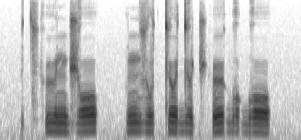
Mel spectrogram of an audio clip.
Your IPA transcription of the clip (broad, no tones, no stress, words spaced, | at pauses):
t͡sʼʉnd͡ʒo | nzutɵ dɵt͡ʃʼø ɡoɡo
